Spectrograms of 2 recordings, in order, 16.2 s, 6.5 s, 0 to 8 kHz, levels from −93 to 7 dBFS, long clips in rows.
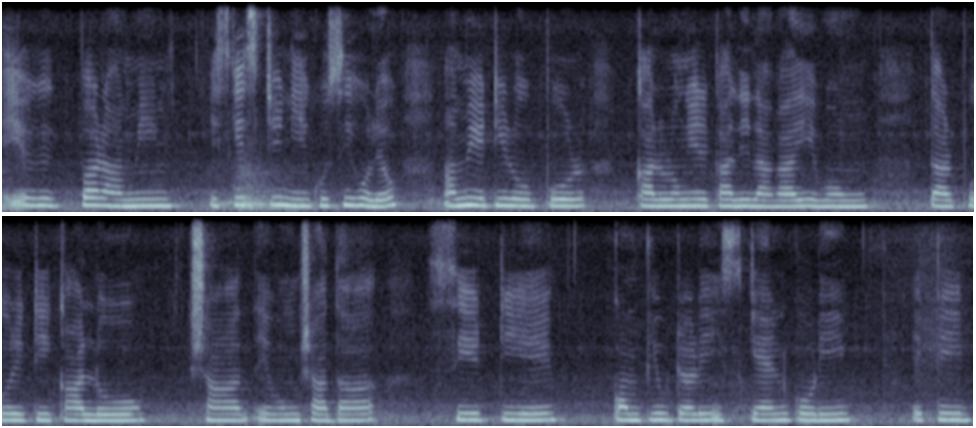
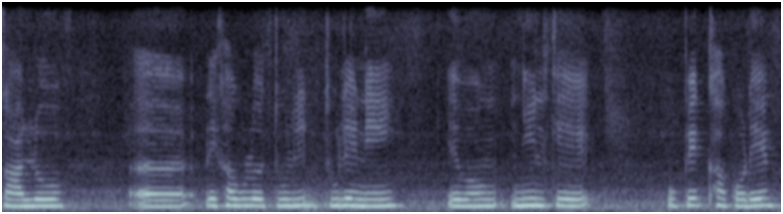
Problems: constant background noise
